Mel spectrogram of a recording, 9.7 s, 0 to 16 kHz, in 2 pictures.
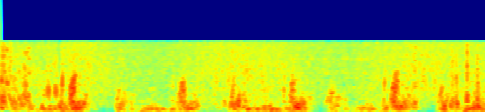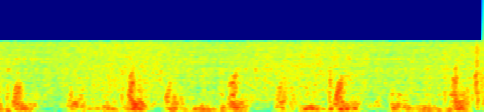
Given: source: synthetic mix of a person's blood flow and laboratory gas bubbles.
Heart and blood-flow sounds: Doppler ultrasound of blood flow; precordium
0.00-0.33 s: bubbles
0.38-0.69 s: bubbles
4.05-4.29 s: bubbles
4.47-4.90 s: bubbles
9.58-9.70 s: bubbles
From the record:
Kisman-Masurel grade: 332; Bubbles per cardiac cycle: rolling drumbeat, 9 or more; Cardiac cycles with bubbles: 50 to 99%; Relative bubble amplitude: moderate (0.250 to 0.450); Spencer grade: 3 (all of the cardiac periods contain showers or single bubble signals, but not dominating or overriding the cardiac motion signals); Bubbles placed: only in the low amplitude regions of the cardiac cycle

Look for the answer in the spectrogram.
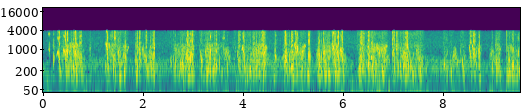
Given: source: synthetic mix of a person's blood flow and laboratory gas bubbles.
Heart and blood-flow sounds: Doppler ultrasound of blood flow; subclavian vein
0.10-0.15 s: bubbles
0.19-0.84 s: bubbles
1.22-1.72 s: bubbles
1.83-2.23 s: bubbles
2.54-3.08 s: bubbles
3.12-3.73 s: bubbles
3.81-4.51 s: bubbles
4.60-4.70 s: bubbles
4.77-5.39 s: bubbles
5.47-6.05 s: bubbles
6.28-6.93 s: bubbles
6.96-7.66 s: bubbles
8.00-8.23 s: bubbles
8.35-8.47 s: bubbles
8.51-8.79 s: bubbles
8.96-9.20 s: bubbles
9.27-9.55 s: bubbles
From the record:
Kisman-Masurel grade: 444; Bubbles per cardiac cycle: continuous sound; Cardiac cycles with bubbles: 100%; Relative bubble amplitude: maximal (0.775 to 0.999); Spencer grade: 4 (maximum detectable bubble signal sounding continuously throughout systole and diastole of every cardiac period, and overriding the amplitude of the normal cardiac signals); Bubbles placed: anywhere in the cardiac cycle

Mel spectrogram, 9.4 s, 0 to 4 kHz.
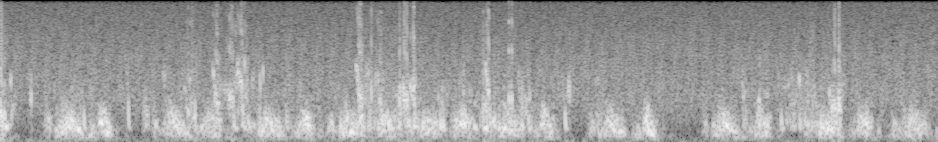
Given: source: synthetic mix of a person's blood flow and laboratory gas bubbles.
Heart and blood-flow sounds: Doppler ultrasound of blood flow; precordium
0.00-0.16 s: bubbles
0.28-0.57 s: bubbles
0.64-0.94 s: bubbles
1.25-1.33 s: bubbles
1.42-1.51 s: bubbles
1.61-1.67 s: bubbles
1.83-2.06 s: bubbles
2.09-2.67 s: bubbles
2.84-2.94 s: bubbles
3.51-4.21 s: bubbles
4.35-5.39 s: bubbles
5.60-5.73 s: bubbles
5.93-6.01 s: bubbles
7.41-7.50 s: bubbles
7.54-7.71 s: bubbles
7.77-8.47 s: bubbles
From the record:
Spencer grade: 3 (all of the cardiac periods contain showers or single bubble signals, but not dominating or overriding the cardiac motion signals); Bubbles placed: only in the low amplitude regions of the cardiac cycle

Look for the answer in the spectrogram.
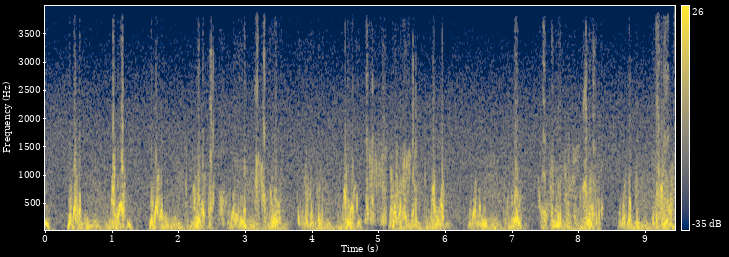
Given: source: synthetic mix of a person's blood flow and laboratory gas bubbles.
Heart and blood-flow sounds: Doppler ultrasound of blood flow; precordium
2.45-2.58 s: bubbles
2.62-2.75 s: bubbles
2.83-3.06 s: bubbles
3.16-3.60 s: bubbles
3.79-4.21 s: bubbles
4.67-4.74 s: bubbles
4.81-5.64 s: bubbles
7.41-8.40 s: bubbles
8.87-8.96 s: bubbles
9.10-9.47 s: bubbles
From the record:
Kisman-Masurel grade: 333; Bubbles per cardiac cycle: rolling drumbeat, 9 or more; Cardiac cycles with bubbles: 50 to 99%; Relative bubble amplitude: loud (0.450 to 0.775); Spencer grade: 3 (all of the cardiac periods contain showers or single bubble signals, but not dominating or overriding the cardiac motion signals); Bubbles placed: only in the low amplitude regions of the cardiac cycle

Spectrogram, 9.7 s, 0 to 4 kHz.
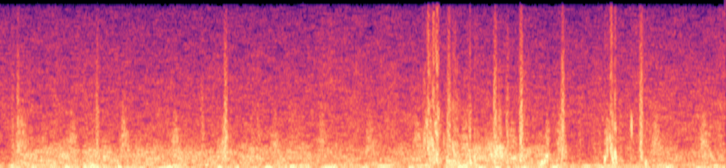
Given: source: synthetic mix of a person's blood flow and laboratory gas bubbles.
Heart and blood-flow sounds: Doppler ultrasound of blood flow; subclavian vein
5.64-6.39 s: bubbles
8.04-8.33 s: bubbles
8.41-8.48 s: bubbles
From the record:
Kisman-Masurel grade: 223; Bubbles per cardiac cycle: several, 3 to 8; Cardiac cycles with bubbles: 10 to 50%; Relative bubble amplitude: loud (0.450 to 0.775); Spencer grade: 2 (many but less than half of the cardiac periods contain bubble signals, singularly or in groups); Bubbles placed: anywhere in the cardiac cycle

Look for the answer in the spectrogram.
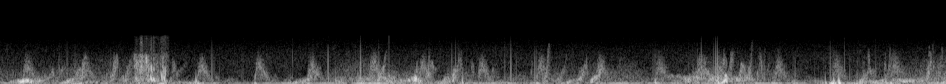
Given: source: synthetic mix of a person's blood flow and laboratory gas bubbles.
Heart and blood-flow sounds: Doppler ultrasound of blood flow; subclavian vein
1.33-1.69 s: bubbles
From the record:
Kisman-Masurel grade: 212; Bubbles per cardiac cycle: several, 3 to 8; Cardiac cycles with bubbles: 1 to 10%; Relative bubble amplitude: moderate (0.250 to 0.450); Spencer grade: 1 (occasional bubble signal discernible with the cardiac motion signal, with majority of cardiac periods free of bubbles); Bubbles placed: anywhere in the cardiac cycle

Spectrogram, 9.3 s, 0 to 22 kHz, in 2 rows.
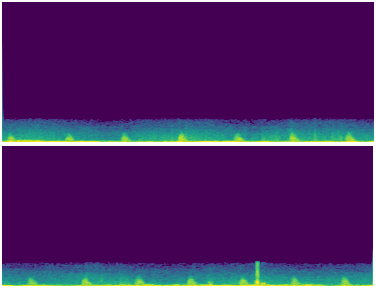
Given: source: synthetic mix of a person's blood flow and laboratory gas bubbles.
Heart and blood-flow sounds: Doppler ultrasound of blood flow; subclavian vein
7.21-7.32 s: bubbles
7.79-8.01 s: bubbles
From the record:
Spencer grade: 1 (occasional bubble signal discernible with the cardiac motion signal, with majority of cardiac periods free of bubbles); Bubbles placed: anywhere in the cardiac cycle

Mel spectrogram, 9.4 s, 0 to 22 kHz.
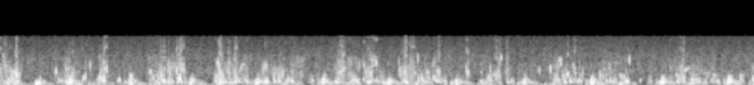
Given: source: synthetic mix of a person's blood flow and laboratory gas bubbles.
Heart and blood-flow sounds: Doppler ultrasound of blood flow; precordium
0.00-0.32 s: bubbles
0.66-1.16 s: bubbles
1.22-1.38 s: bubbles
1.58-1.67 s: bubbles
1.83-2.35 s: bubbles
2.65-3.15 s: bubbles
3.25-3.82 s: bubbles
4.15-4.82 s: bubbles
4.96-5.54 s: bubbles
5.79-5.89 s: bubbles
5.98-6.41 s: bubbles
6.70-6.77 s: bubbles
6.84-7.32 s: bubbles
7.46-7.90 s: bubbles
7.98-8.04 s: bubbles
8.33-8.98 s: bubbles
9.22-9.32 s: bubbles
9.37-9.44 s: bubbles
From the record:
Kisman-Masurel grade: 342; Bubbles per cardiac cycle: rolling drumbeat, 9 or more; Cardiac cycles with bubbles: 100%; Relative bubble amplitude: moderate (0.250 to 0.450); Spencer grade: 3 (all of the cardiac periods contain showers or single bubble signals, but not dominating or overriding the cardiac motion signals); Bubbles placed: only in the low amplitude regions of the cardiac cycle

